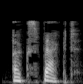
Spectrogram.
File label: "Expect", English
